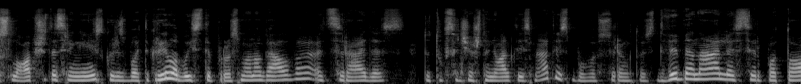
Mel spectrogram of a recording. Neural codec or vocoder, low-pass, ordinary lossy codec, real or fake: vocoder, 44.1 kHz, 128 mel bands every 256 samples, BigVGAN v2; 14.4 kHz; AAC, 48 kbps; fake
